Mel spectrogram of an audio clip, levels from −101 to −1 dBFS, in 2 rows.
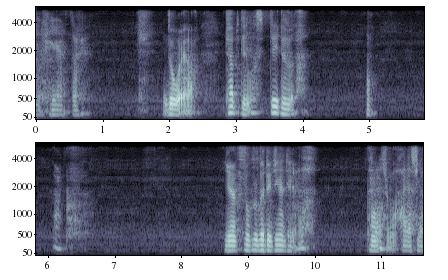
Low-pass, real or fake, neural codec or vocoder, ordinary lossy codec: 5.4 kHz; fake; autoencoder, 22.05 kHz, a latent of 192 numbers a frame, VITS, trained on one speaker; none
